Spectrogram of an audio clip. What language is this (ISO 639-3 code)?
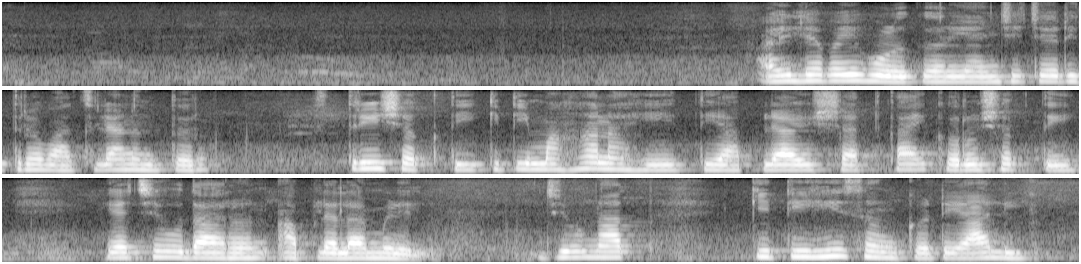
mar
